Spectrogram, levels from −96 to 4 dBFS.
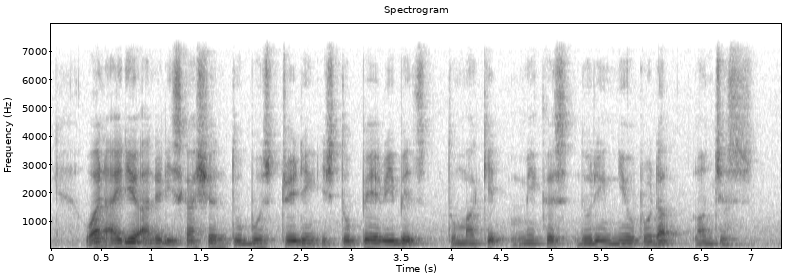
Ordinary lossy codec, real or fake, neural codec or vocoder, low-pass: none; real; none; 7.2 kHz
